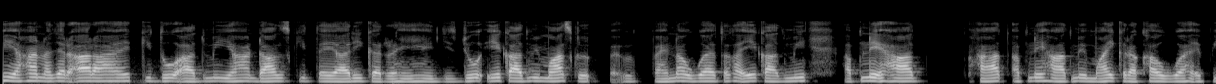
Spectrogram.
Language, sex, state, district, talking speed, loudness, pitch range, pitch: Hindi, male, Andhra Pradesh, Krishna, 190 wpm, -18 LUFS, 140-155 Hz, 145 Hz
